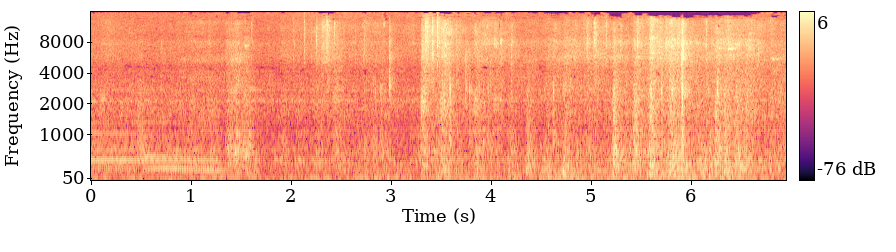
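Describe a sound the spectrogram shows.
An electric train hums steadily while standing at a platform.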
